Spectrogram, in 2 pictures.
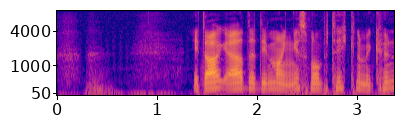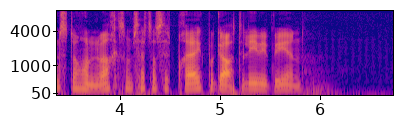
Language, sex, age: Norwegian, male, 26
